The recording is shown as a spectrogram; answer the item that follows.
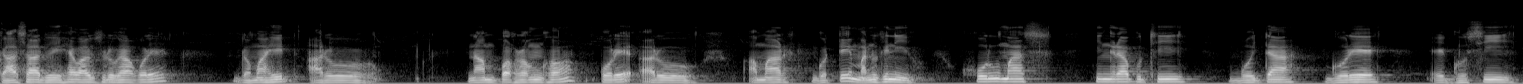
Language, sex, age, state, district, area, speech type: Assamese, male, 60+, Assam, Barpeta, rural, spontaneous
